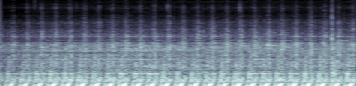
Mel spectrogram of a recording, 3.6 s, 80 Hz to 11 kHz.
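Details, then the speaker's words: 2005 Kawasaki Brute Force 650 ATV after KEBC engine-brake clutch fork removal: steady single-cylinder thump at idle, even and smooth; KEBC actuator audibly rolling normally but no longer moving anything. "yeah you can you can hear the actuator like it normally sounds right now it's just rolling"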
